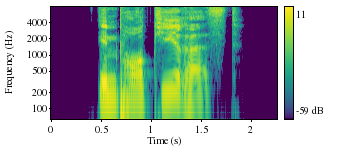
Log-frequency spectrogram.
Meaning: second-person singular subjunctive I of importieren
- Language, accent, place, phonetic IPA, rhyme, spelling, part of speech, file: German, Germany, Berlin, [ɪmpɔʁˈtiːʁəst], -iːʁəst, importierest, verb, De-importierest.ogg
